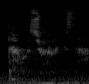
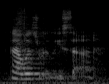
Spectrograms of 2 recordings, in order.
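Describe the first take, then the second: First: Breathless whisper, no voice at all. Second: Said in the usual way. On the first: Real, not acted. To viewers after the sad letter, whispering it. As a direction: let it fall to a bare whisper.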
